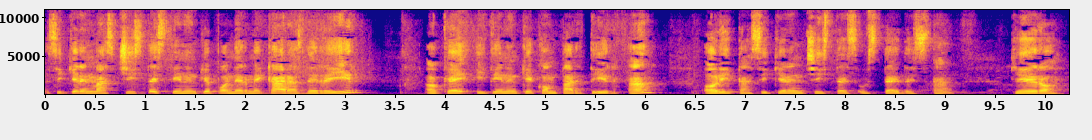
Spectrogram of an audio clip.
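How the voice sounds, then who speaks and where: A man with a Mexican accent, a priest chatting casually and loudly with his viewers, joking and excitable. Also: fairly high pitch. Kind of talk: casual live video chat with viewers.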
